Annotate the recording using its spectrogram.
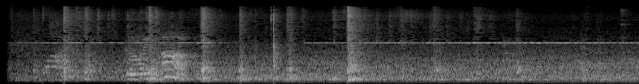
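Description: Brief voices, then several sharp clicks and knocks as someone steps into an open lift car, over a steady high-pitched whine.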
